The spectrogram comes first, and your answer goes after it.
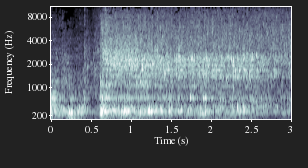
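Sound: toilet flushing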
